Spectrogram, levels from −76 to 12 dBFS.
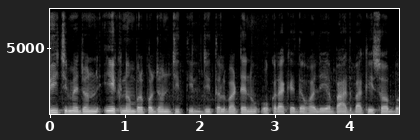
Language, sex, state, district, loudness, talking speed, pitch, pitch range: Bhojpuri, male, Bihar, East Champaran, -19 LUFS, 245 wpm, 125 Hz, 115-130 Hz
